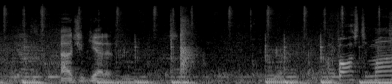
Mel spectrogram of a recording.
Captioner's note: claps hands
